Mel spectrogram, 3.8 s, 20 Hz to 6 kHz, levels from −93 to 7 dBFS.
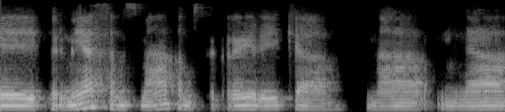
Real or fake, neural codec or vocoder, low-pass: real; none; 5.4 kHz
